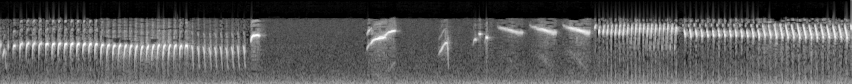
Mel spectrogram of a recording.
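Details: Canary song for teaching chicks and mating: a buzzy low trill for two seconds, a pause with single sharp rising and falling notes, then a high, fast, sustained trill to the end.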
